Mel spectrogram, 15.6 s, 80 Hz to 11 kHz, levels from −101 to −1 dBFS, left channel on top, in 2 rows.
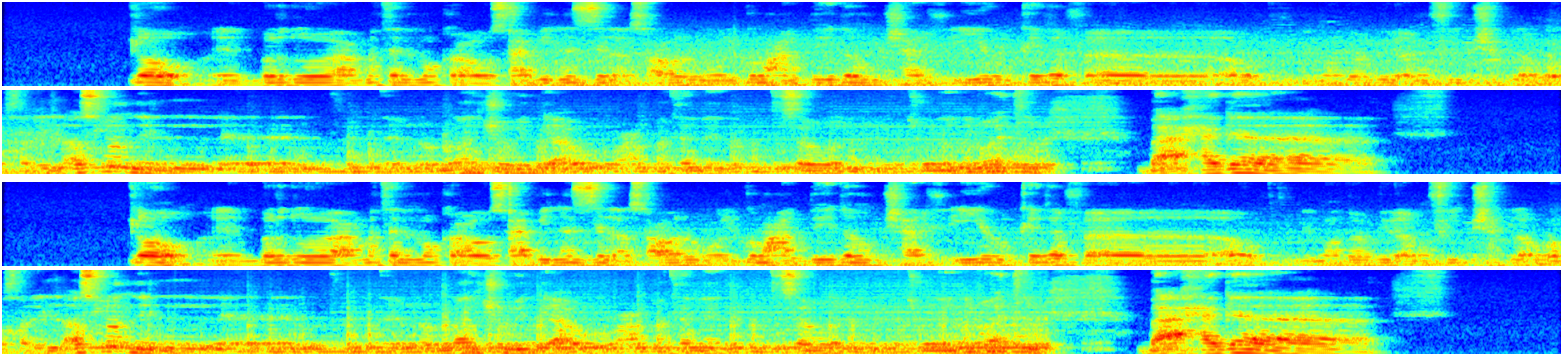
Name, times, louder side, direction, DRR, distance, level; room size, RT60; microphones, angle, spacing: voice 1, 0.6-15.0, right 2 dB, 30° right, 1.2 m, -24 dB
sound 1, 2.5-8.2, left 4 dB, 45° left, 0.3 m, -34 dB
sound 2, 8.0-13.0, right 2 dB, 85° right, 0.6 m, -25 dB
4.9 x 2.1 x 2.3 m
head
